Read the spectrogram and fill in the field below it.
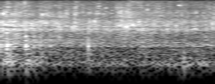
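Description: Chicken pieces sear in a clay pot over rising heat, giving a continuous even sizzle and crackle, fairly quiet and with no voices.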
